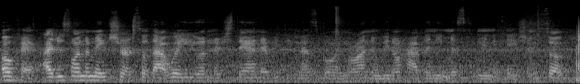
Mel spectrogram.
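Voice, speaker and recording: Speech comes at a very fast pace with hardly any pauses and fairly even intonation. Noticeable background noise and audible room echo are present. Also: woman, very deep, low pitch for a woman. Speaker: elementary school teacher. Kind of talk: vlog; phone call with parent.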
